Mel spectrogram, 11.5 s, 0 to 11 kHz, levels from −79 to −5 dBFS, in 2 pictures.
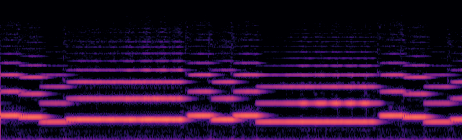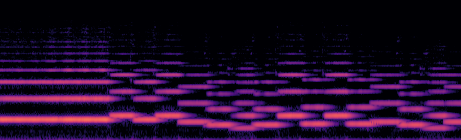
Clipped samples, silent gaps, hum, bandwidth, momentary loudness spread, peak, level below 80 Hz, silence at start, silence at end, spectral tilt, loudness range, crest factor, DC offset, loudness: under 0.1%; none; none; 7 kHz; 8 LU; -22 dBFS; -72 dBFS; 0 s; 0 s; -0.5 dB/octave; 6 LU; 12 dB; under 0.1%; -33 LUFS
